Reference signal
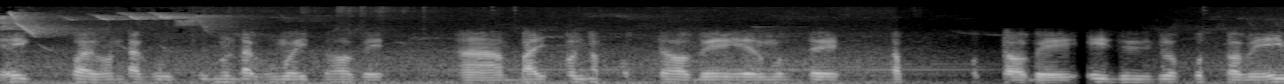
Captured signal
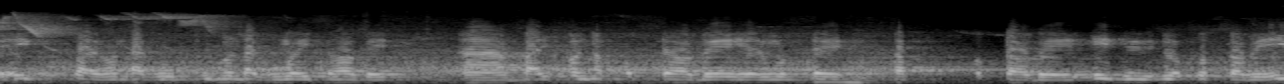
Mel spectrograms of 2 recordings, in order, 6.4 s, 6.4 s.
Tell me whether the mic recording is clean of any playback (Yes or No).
No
